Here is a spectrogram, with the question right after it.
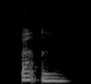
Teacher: What happens is that the T sound becomes a glottal T before a weak syllable ending with button. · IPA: ʔ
